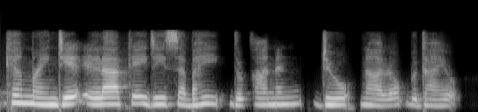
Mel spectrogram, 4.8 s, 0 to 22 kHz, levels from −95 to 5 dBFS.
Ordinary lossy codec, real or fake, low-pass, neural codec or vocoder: none; fake; none; codec, 16 kHz, 0.5 kbps, X-Codec, HuBERT features, trained on balanced general audio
